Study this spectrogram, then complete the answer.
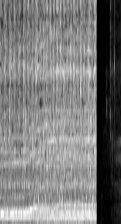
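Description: A sewing machine stitching fabric for a bingo bag, running in a steady, even whir up close before stopping abruptly into near silence.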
